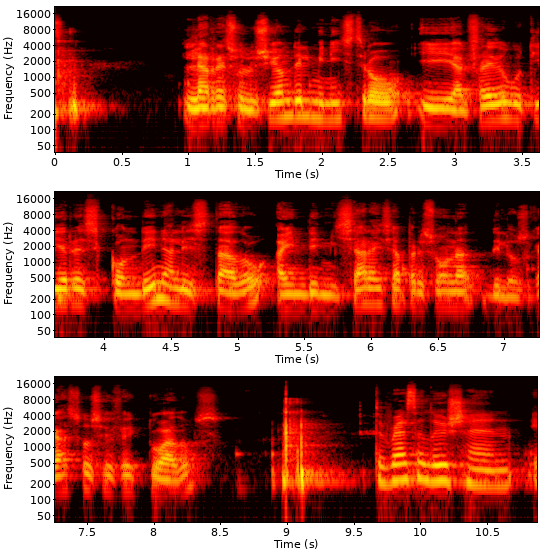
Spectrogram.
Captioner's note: speaking spanish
